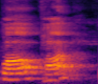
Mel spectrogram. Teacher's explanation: ओठ एक दूसरे को स्पर्श करती है तभी हम लोग इसको बोल पाते हैं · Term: प वर्ग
